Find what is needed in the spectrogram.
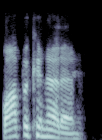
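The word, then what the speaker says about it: Wapakoneta: How do you say it? – Wapa, Caneta. You were right. Yep. – Wapa, Caneta.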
